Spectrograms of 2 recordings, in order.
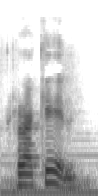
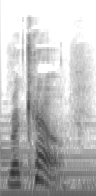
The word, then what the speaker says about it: Rachel: It is spelled that way. However, it is pronounced Raquel or Raquel. And she says, looks me dead in the eye and says, no, it's not.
